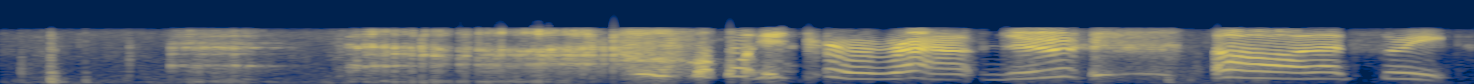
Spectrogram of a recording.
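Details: A child in a car making deliberate burps for fun out of boredom: a run of long, voiced belches that rise and fall in pitch.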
